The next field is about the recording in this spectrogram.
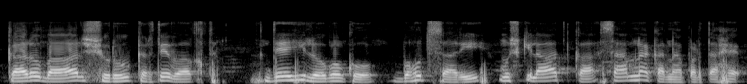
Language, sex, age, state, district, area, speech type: Urdu, male, 18-30, Bihar, Saharsa, urban, spontaneous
